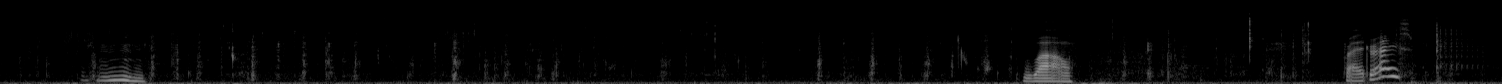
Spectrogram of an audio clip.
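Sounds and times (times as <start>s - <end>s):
crunching and chewing fried food: 0.0s - 13.4s
person humming: 0.8s - 1.5s.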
